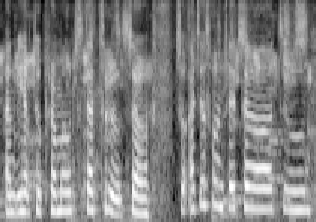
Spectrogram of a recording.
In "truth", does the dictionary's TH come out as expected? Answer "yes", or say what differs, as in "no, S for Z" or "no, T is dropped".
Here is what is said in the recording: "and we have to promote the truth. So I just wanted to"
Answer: no, S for TH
